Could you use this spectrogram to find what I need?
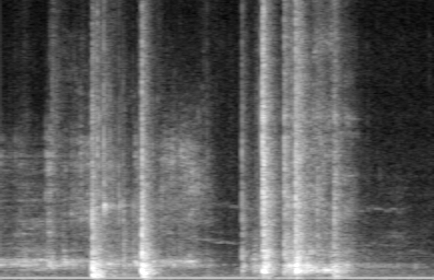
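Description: A toy clatters on a wooden floor.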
